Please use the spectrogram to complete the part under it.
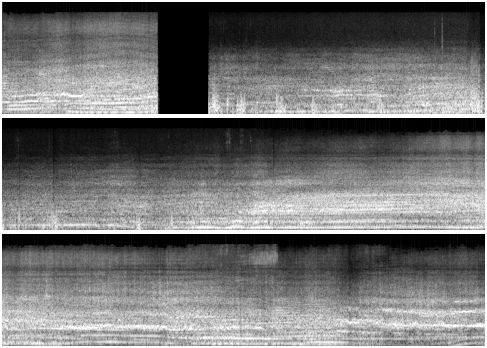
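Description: Car engines roar and rev loudly as rally cars race by.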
